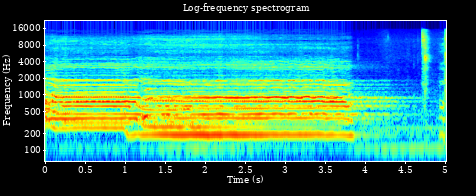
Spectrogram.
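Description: A group of women sing a held chord together, then stop.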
